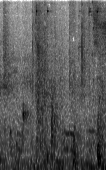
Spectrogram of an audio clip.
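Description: A horse's hooves shifting on a packed dirt floor, giving a few faint, scattered knocks.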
